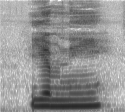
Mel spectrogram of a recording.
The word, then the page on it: delicate: English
